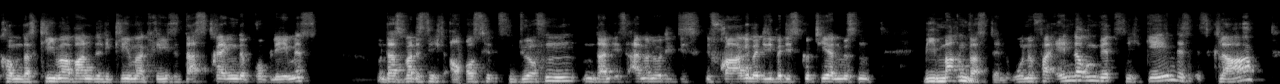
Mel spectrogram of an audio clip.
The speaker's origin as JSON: {"language": "German", "town": "Wörth am Rhein", "region": "Rhineland-Palatinate", "country": "Germany", "tie": "born or raised there", "said": "Ich komme selbst aus einer Stadt, in meiner Heimatgemeinde in Wörth am Rhein steht die größte Lkw-Fabrik der Welt."}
